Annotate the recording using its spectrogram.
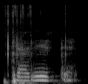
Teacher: Vurğu il hecasından düşür.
